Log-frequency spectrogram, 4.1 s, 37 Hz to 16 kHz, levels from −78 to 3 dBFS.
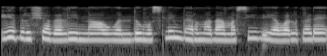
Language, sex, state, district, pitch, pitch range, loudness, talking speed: Kannada, female, Karnataka, Mysore, 220 Hz, 215-245 Hz, -16 LUFS, 130 wpm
